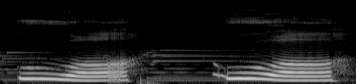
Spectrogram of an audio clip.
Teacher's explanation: When you say this combination of sounds, you actually hear an extra sound in between, and that's the W sound. It's very subtle, but it's there.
